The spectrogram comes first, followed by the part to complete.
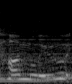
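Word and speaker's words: Hong Lu: Yo, cuz Hungu's name is actually pronounced Hunglu.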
